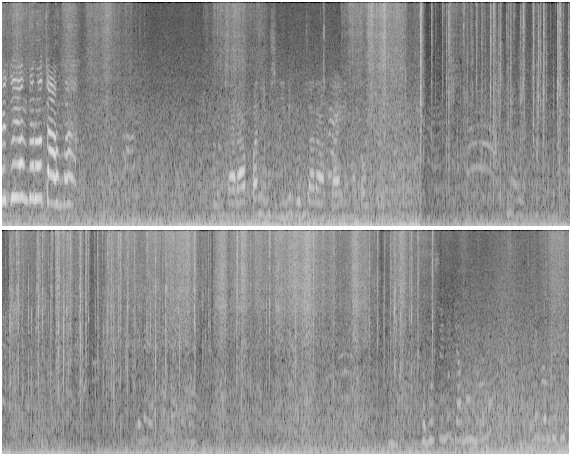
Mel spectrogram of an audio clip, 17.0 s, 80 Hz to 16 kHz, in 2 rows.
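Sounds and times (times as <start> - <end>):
steady low hum: 0.0 - 17.0
plastic bags crinkling: 5.5 - 15.7.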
